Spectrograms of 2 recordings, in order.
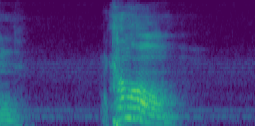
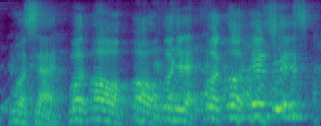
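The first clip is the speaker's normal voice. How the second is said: rising, louder, laughing giddiness; awestruck excitement; 8 semitones higher, 6 dB louder than usual. Retold or imitated. Fans spotting Clive Barker in the room, giddy laughing excitement. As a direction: gasp and point like a kid at Oz.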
